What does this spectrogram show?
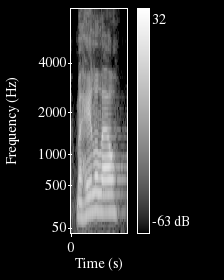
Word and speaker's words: Mahalalel: Thus, all the days of Mahalalel, that is exactly how you say it, by the way, were 895 years, and he...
